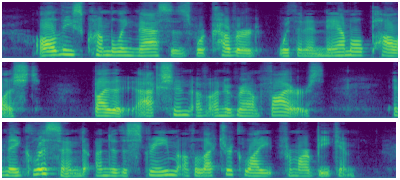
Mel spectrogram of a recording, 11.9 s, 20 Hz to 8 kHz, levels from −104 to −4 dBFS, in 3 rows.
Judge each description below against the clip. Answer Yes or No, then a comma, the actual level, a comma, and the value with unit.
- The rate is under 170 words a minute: Yes, average, 140 wpm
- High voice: No, medium, 180 Hz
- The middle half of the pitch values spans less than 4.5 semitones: Yes, average, 4.0 semitones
